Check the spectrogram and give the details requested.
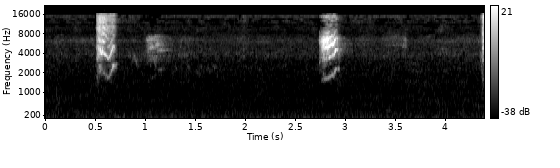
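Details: Female lined seedeater call, used to stimulate caged males to sing: brief, high, sharp chirps spaced about two seconds apart, each with a faint trailing echo, over a soft steady hiss.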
